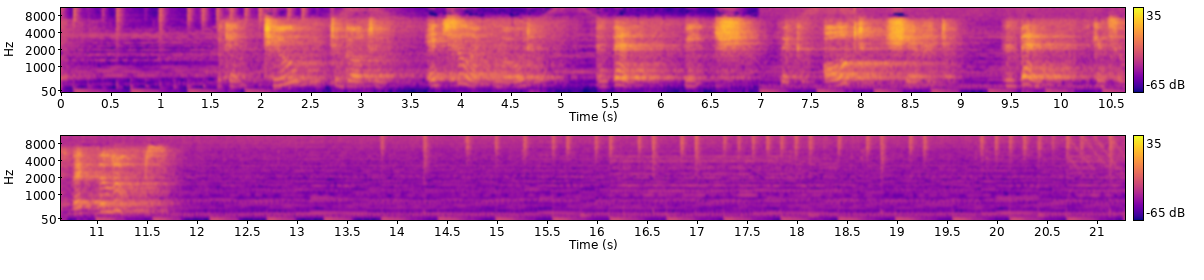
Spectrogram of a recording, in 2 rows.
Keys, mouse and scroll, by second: 1.2-3.8 middle drag, 12.5 alt+shift+click, 14.5 alt+shift+click, 15.3-16.9 middle drag, 16.9 alt+shift+click, 17.5-19.6 middle drag, 19.6 alt+shift+click, 20.4 alt+shift+click.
